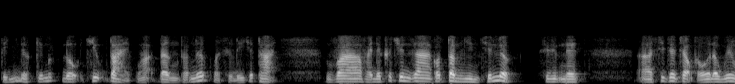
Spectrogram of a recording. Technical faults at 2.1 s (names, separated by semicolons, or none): Bluetooth CVSD headset codec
